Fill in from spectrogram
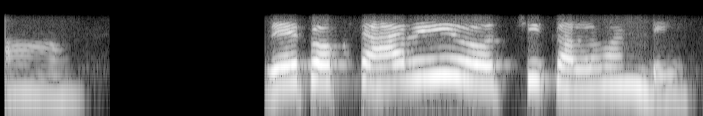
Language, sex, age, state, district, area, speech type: Telugu, female, 60+, Andhra Pradesh, N T Rama Rao, urban, conversation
